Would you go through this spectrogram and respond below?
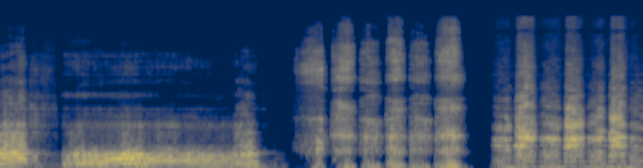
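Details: Grizzly bear letting out a long, low roar of about three seconds, followed after a brief gap by a rapid run of forceful, rhythmic huffing grunts, roughly four per second.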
